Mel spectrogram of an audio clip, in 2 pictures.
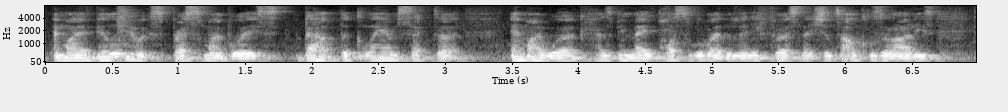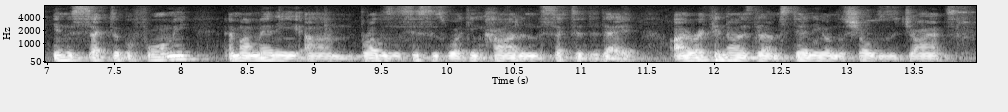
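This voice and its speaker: An Australian man giving a prepared talk at a museum sector event, earnest and measured, with frequent "um" fillers. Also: mid-range voice, level tone, warm tone, distant mic, slight background noise, rough recording. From New South Wales, Australia. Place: event venue.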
